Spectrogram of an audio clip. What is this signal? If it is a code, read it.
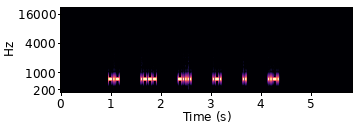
Morse code, heard as a keyed tone, about 48 wpm, spaced as for 17 wpm, 700 Hz. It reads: KJ6RIF
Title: USA Call Signs - 6 Characters - 6x Character Spacing - 50wpm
